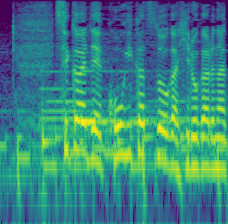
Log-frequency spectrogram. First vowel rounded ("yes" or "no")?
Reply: no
